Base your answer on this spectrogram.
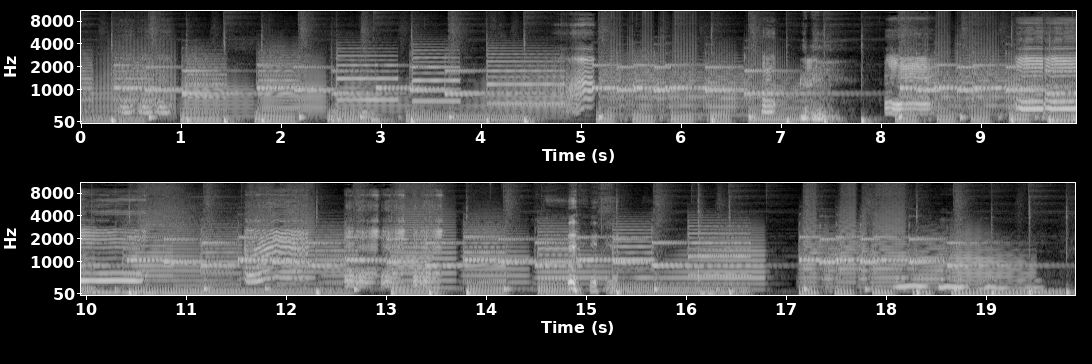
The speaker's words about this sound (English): I found a whole new treasure trove of toots to work with, too, so I'm excited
